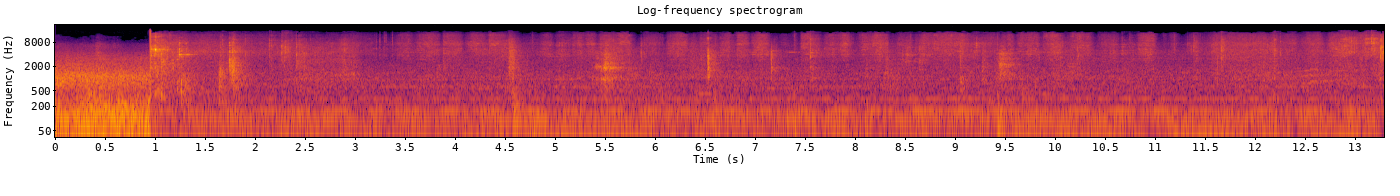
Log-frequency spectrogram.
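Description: A marker squeaks across glass.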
